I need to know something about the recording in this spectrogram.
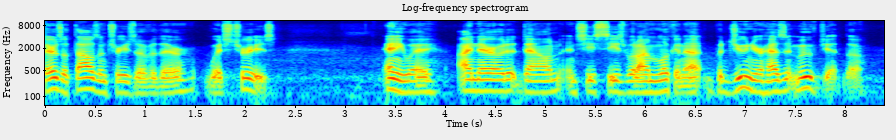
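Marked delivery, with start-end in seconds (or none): none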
